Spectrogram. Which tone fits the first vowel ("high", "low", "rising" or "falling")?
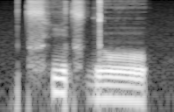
high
